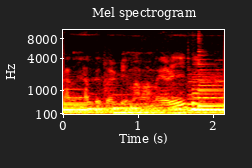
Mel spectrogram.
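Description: Acoustic guitar music playing, with a voice heard over it.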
